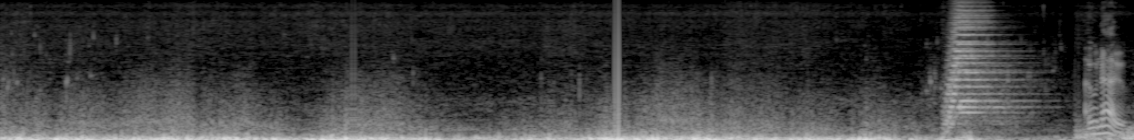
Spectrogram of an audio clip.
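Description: Strong gusting wind buffeting the microphone while paddling an inflatable kayak on open water, a heavy low roar rising and falling in waves, with a brief sharp whine near the end.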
